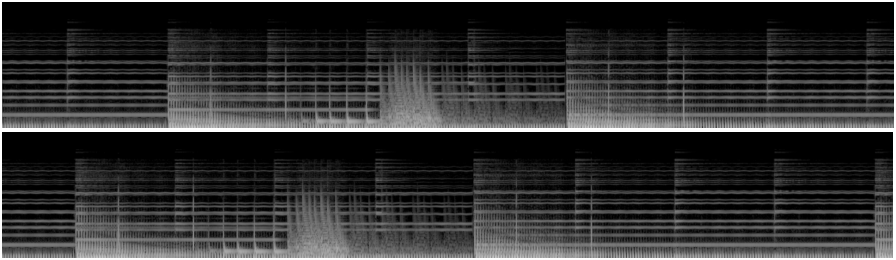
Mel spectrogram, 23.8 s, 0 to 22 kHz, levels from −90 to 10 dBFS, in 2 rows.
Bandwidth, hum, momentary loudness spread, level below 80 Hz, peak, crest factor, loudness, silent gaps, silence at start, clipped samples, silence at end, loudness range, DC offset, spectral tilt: 10.5 kHz; none; 13 LU; -28 dBFS; -8 dBFS; 18 dB; -31 LUFS; none; 0 s; under 0.1%; 0 s; 6 LU; 2%; -6.5 dB/octave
